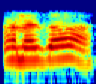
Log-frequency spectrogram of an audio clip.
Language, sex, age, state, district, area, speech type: Kashmiri, other, 18-30, Jammu and Kashmir, Baramulla, rural, conversation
